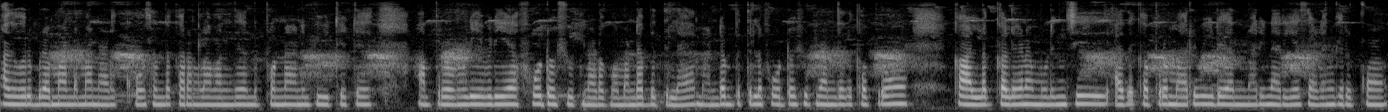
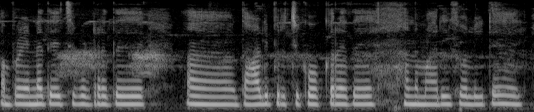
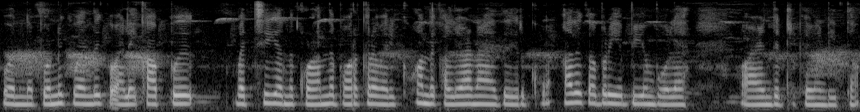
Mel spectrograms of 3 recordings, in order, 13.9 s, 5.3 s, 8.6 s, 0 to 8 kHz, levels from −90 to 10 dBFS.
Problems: constant background noise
